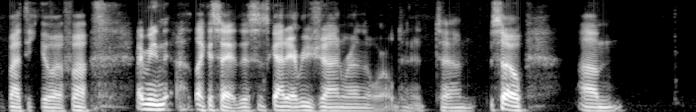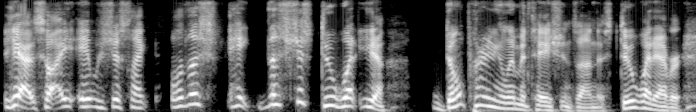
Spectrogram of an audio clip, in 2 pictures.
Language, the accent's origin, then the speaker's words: English; Los Angeles, California, United States; I was born in Northern California, but I, I spent most of my formative years in L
